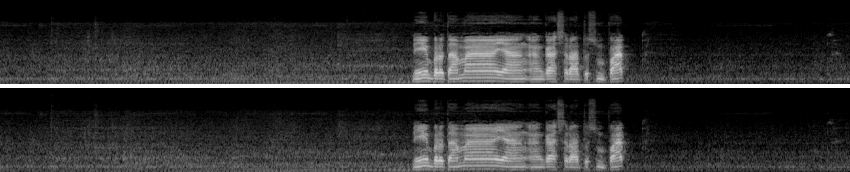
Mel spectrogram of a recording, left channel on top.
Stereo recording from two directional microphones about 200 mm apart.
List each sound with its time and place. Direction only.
4.1 s a man's voice: 15° left (ahead or behind)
